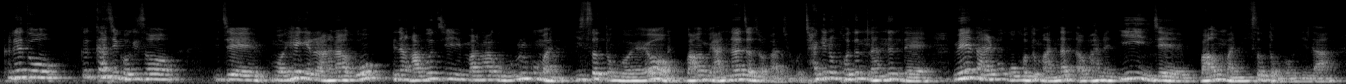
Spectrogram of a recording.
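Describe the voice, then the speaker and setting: A woman's voice: medium pitch, normal speed. A woman pastor preaching a sermon, telling a story and acting out the voices in it. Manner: animated storytelling preacher, acts out quoted dialogue. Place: church sanctuary. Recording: echoey hall, distant mic, dull sound.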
